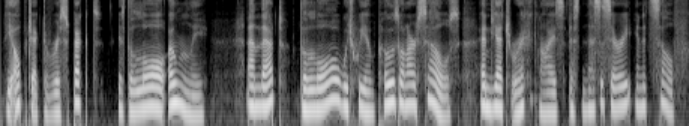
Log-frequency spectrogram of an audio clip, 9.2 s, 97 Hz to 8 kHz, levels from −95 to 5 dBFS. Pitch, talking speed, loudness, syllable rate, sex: 180 Hz, 155 wpm, -18 LUFS, 4.8 syllables/s, female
